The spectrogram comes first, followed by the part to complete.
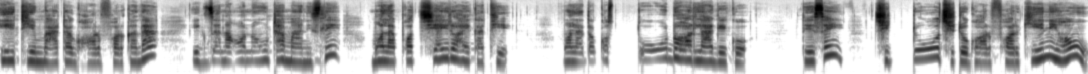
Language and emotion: Nepali, fearful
